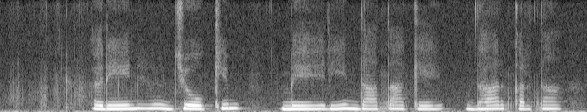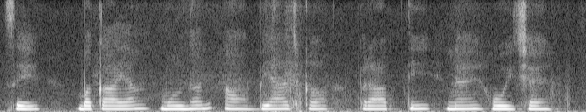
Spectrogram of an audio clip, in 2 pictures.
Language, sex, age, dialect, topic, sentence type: Maithili, female, 25-30, Eastern / Thethi, banking, statement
